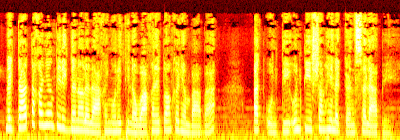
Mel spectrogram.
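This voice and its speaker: Female storyteller, calm scripted narration, faint music bed. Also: medium pitch, fast. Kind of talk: scripted audio drama narration.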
